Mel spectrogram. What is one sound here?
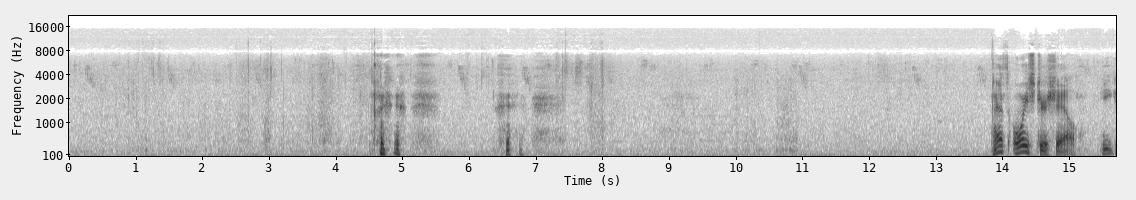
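Dry grass rustles and crackles as a hand brushes through it.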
